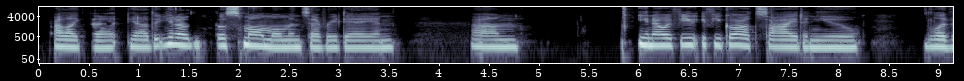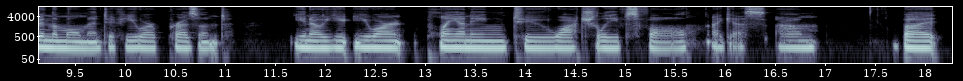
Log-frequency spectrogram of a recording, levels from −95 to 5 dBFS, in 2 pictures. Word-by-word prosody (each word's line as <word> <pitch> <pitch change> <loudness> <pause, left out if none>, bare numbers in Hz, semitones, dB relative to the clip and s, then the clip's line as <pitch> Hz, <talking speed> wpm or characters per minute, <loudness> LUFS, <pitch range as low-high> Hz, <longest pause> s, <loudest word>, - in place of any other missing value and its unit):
I 195 - +4
like 180 -1 +1
that, 170 0 -3
yeah, 185 -2 -1
the 205 +3 -1
you 240 +1 +6
know, 225 -2 +7 0.3
those 215 -1 +7
small 215 -4 +7
moments 180 -1 +1
every 175 0 -2
day 170 0 -3
and, 170 +1 -4 0.8
um 185 -2 -1 1.2
you 235 -2 +10
know, 220 0 +6
if 220 0 +2
you 230 -1 +3
if 225 0 -2
you 220 - +1
go 225 +1 +3
outside 190 -4 +1
and 175 0 -1
you 175 0 -1 0.7
live 190 -2 +2
in 175 -1 +2
the 165 - +1
moment, 155 -1 -2
if 170 +3 -9
you 170 0 -3
are 160 -1 -4
present, 155 -2 -2 0.7
you 180 -4 0
know, 170 -1 +1
you 165 -1 -2
you 175 0 -1
aren't 170 -5 -1 0.2
planning 165 -2 -1
to 160 -2 -4
watch 160 -1 -2
leaves 160 0 0
fall, 155 0 -7 0.2
I - - -6
guess, - - -4
um. 170 -1 -5 0.8
But 165 -2 +2
175 Hz, 150 wpm, -24 LUFS, 165-185 Hz, 1.2 s, you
